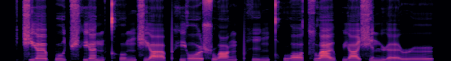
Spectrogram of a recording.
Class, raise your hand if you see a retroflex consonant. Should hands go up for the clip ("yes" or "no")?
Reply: yes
